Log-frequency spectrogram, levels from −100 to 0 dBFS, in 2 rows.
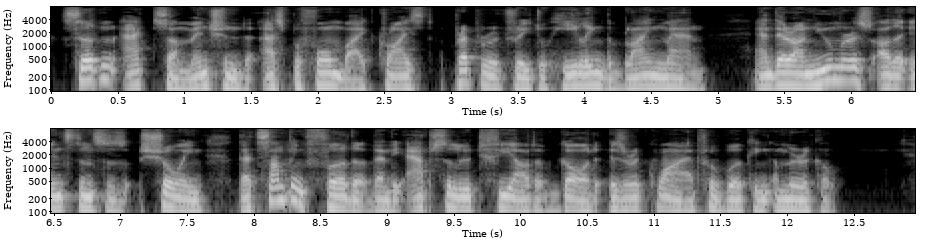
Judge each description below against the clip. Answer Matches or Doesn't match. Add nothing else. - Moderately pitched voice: Doesn't match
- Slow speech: Doesn't match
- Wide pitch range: Doesn't match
